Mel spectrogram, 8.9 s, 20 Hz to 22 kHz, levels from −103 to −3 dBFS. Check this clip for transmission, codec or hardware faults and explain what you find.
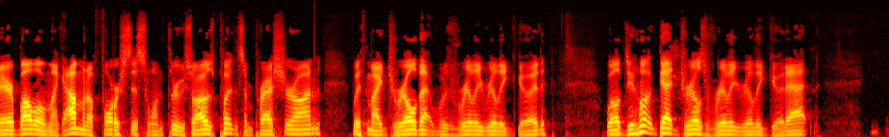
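Three brief dropouts in this speech point to a gap between stream segments: at 1.13 s after "I'm like I'm gonna" (16 ms), at 3.14 s after "was putting some pressure" (7.3 ms), and at 5.14–5.19 s after "that was really really" (43 ms). They fall about 2 s apart, which fits 2-second segments whose timestamps leave a small hole that the player pads with silence. Each is a hard-edged gap; no audio is lost.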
